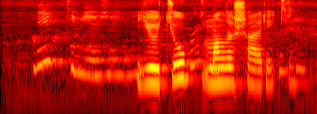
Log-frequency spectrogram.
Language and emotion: Russian, neutral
